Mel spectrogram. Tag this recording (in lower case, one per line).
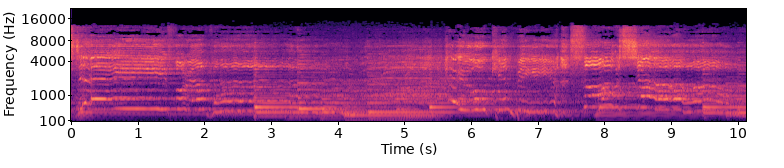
female singing
singing
music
